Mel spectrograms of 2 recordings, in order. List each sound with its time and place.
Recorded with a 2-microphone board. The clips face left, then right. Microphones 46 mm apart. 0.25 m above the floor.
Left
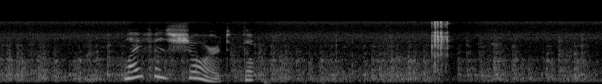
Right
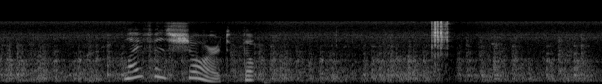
1.2 s a woman speaking: 10° left (ahead or behind); by 2.5 s 10° right (ahead or behind)
2.6 s a camera shutter: 30° left (ahead or behind)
